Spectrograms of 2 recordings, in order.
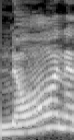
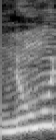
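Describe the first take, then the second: First: The vowel is a long 'o' sound. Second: The vowel is a long 'u' sound. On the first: This is the older, original pronunciation. "നോൻ എന്നായിരുന്നു" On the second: This is the later, current pronunciation. "നൂൻ എന്നാണ്"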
